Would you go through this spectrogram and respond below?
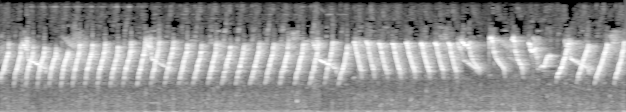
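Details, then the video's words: White-eye singing at night, played as therapy to make birds sing freely; an unbroken stream of high, thin chirps and quick up-and-down sweeping notes, about three to four per second, dense and lively throughout with no pauses. "Terapi Pleci Malam Hari Bikin Gacor seketika"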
